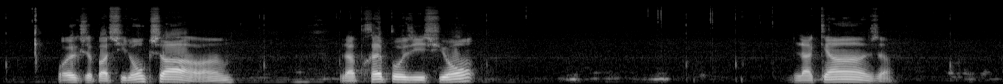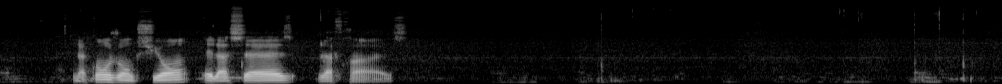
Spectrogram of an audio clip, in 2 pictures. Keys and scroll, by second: 3.8 c, 6.2 typing, 7.2-8.3 typing, 19.6-20.0 typing.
